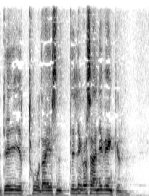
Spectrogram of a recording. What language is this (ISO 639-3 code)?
dan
